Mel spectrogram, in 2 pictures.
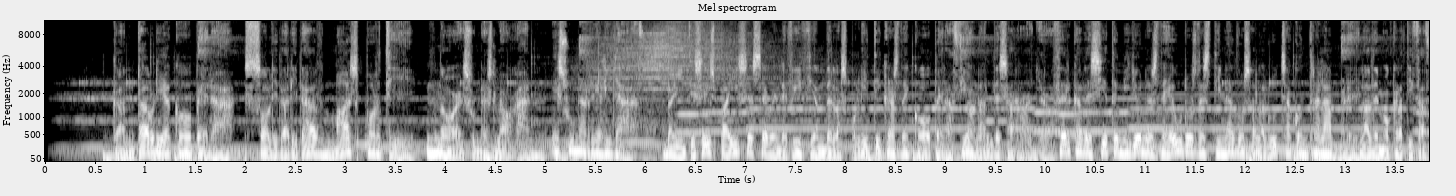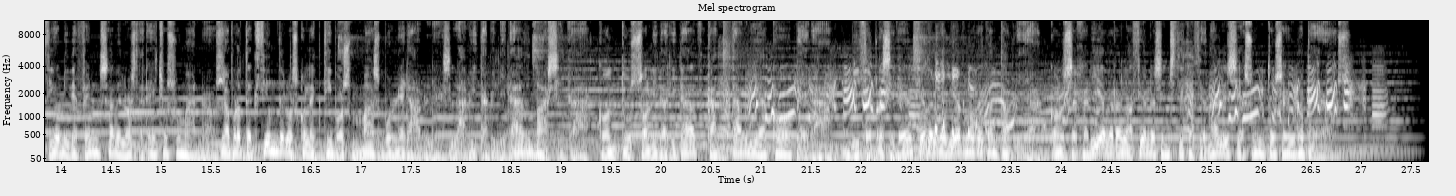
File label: spanish tv shows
